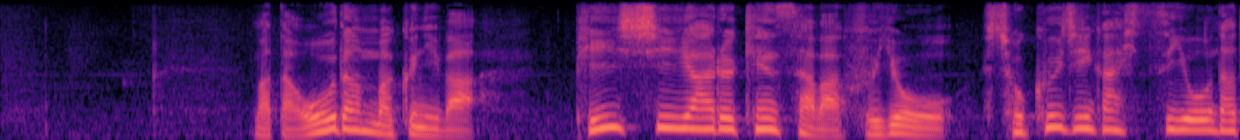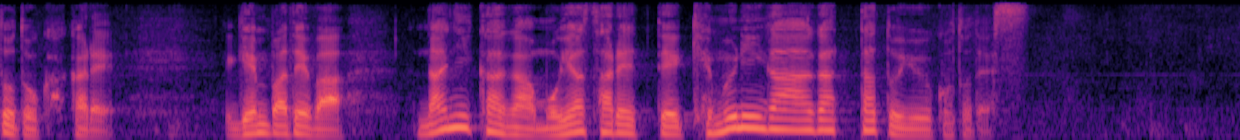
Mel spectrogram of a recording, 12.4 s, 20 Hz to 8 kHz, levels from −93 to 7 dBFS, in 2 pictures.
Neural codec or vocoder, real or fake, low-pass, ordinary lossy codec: none; real; 7.2 kHz; none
